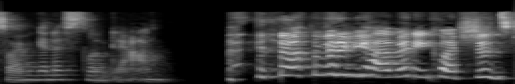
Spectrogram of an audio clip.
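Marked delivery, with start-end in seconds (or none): 1.4-2.0 short, high-pitched laugh; quick real giggle; self-conscious laugh. Real, not acted. Laughs at own fast talking. 2.0-3.2 laughing. Real, not acted. Laughing after admitting she rushes.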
